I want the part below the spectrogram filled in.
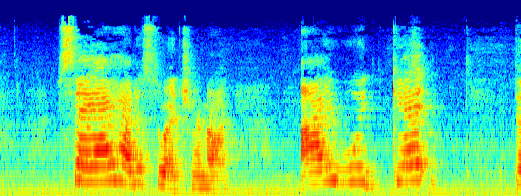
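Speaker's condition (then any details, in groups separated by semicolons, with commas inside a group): Cerebral palsy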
